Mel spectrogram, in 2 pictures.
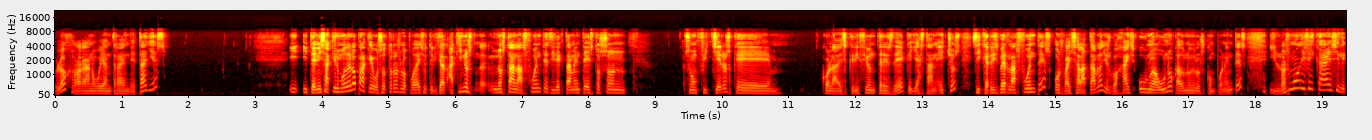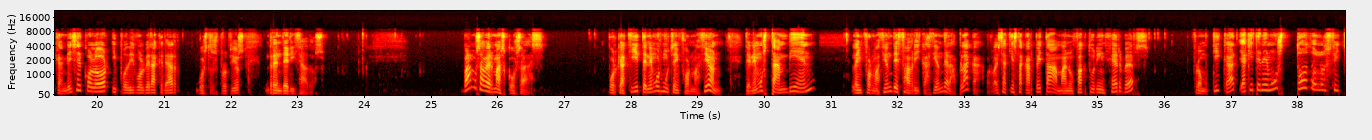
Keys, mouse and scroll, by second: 1.1-4.2 middle drag, 8.2 click, 9.7 click, 13.1 click, 21.8 click, 23.3-23.8 scroll down 1, 25.5 scroll up 2, 27.4 click, 29.7 click, 31.8 click, 35.7 click.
